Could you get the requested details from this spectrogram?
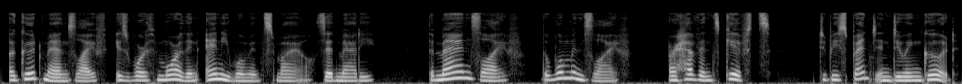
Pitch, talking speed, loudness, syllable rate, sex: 200 Hz, 175 wpm, -18 LUFS, 4.5 syllables/s, female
